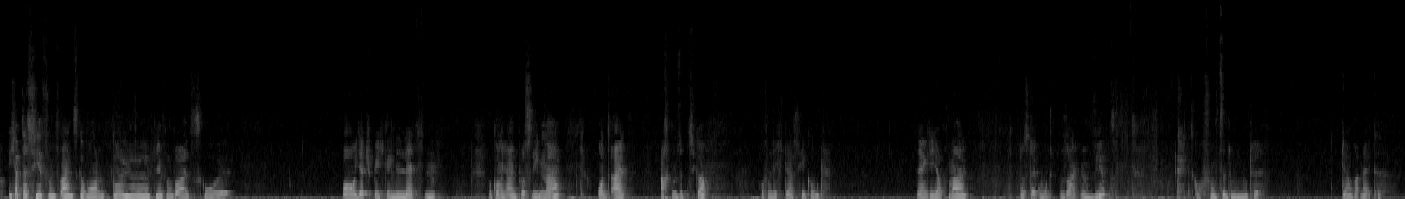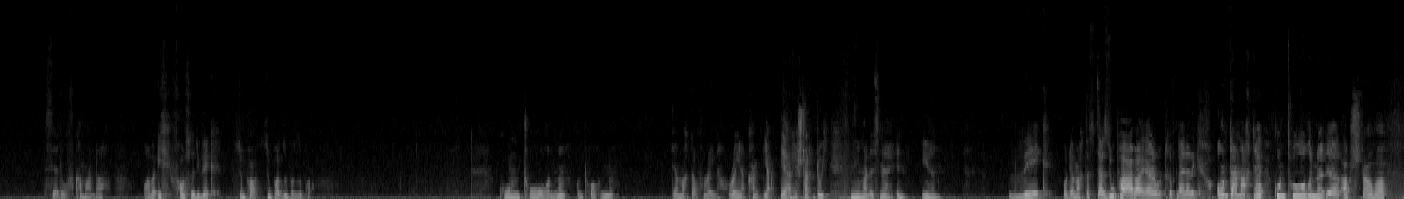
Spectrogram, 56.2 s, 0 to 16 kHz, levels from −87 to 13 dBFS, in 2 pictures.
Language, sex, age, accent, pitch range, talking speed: English, female, 10-29, German, 235-325 Hz, 105 wpm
